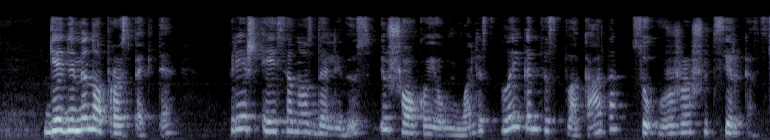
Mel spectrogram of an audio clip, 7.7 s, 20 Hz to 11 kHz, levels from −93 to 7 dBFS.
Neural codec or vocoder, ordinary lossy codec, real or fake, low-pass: none; MP3, 64 kbps; real; 7.2 kHz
